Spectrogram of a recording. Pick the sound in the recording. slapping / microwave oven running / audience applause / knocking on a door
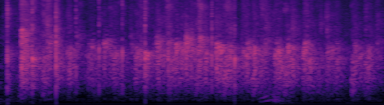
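audience applause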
